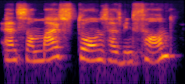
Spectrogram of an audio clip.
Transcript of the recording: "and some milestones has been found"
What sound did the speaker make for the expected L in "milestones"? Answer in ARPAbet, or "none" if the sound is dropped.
none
